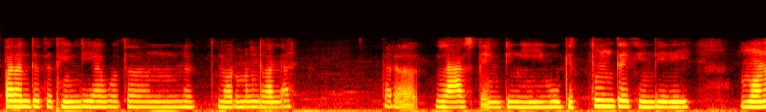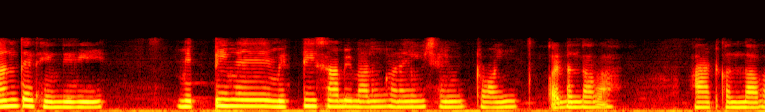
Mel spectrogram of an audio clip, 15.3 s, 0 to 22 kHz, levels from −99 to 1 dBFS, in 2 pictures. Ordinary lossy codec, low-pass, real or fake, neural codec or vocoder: MP3, 48 kbps; 5.4 kHz; fake; codec, 44.1 kHz, 2.6 kbps, SNAC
